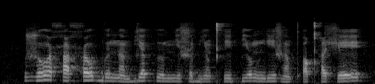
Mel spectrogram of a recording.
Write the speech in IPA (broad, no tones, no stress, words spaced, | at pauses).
zoħə ħobɯnɐ̃ bʲɐkɯmʲɯ zəbʲɔ̃kʰipʲo ŋizɐ̃ pʼɔqʰɛʃe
